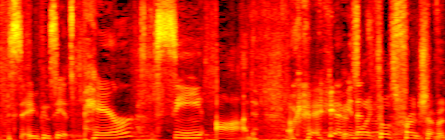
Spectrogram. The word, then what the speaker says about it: persillade: cooking life I think so basically it's called Percy odd carry that with me Garcia heresy odd i put a graphic up that shows how to pronounce it so it's you can see it spare see odd okay those French have a different word for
